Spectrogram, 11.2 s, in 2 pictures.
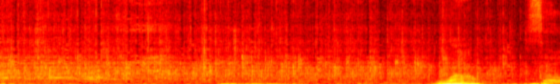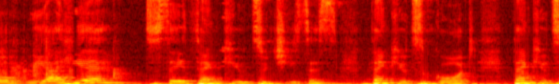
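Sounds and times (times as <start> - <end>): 
audience clapping: 0.0 - 6.9
speech: 6.0 - 11.1.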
